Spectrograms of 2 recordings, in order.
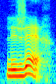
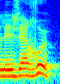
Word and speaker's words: légère: Le E autorise la prononciation du R. Légère, pas légèreux, légère.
